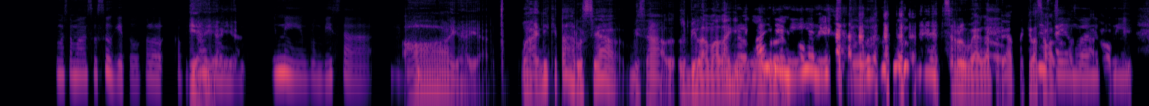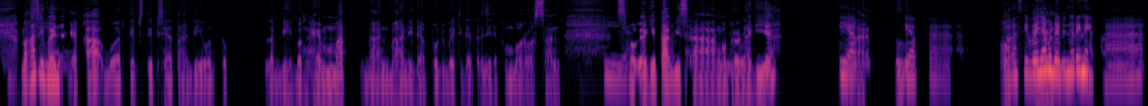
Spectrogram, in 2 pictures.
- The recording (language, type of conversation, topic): Indonesian, podcast, Bagaimana pengalaman Anda mengurangi pemborosan makanan di dapur?
- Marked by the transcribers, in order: tsk; laugh; laugh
